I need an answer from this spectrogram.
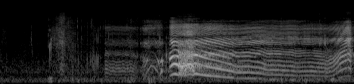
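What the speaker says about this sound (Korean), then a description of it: "첫 번째 애기 웁니다" Recorded infant crying: a few short fussy whimpers build into a loud, sustained, wavering wail that holds to the end.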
